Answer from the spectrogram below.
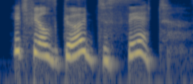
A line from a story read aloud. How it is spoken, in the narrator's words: sighed Mother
